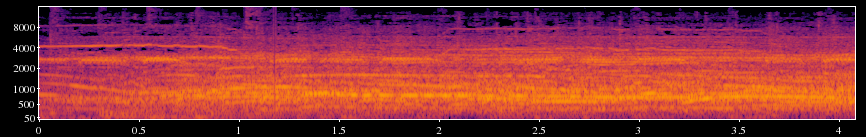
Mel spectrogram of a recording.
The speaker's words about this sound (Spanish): Ese abucheo, esos pitos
